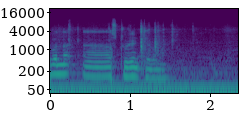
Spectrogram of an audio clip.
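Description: Computer keyboard keys tapped a few times as a short word is typed, with a man's voice speaking briefly in the middle, over a steady low hum.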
